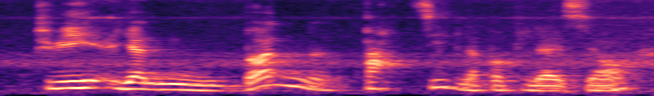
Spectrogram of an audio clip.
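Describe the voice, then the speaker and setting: A man speaks at a very slow pace with lively intonation. Noticeable background noise and audible room echo come through. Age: 60s. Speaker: math professor, Mars mission candidate. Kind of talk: tv interview.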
